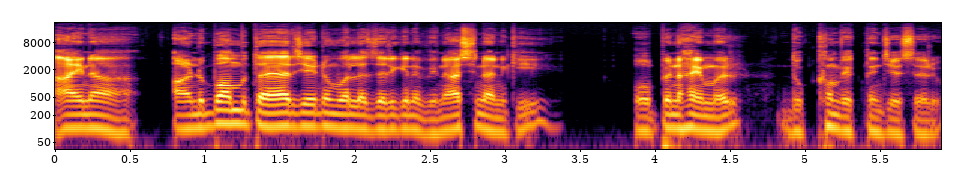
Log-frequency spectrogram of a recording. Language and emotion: Telugu, sad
